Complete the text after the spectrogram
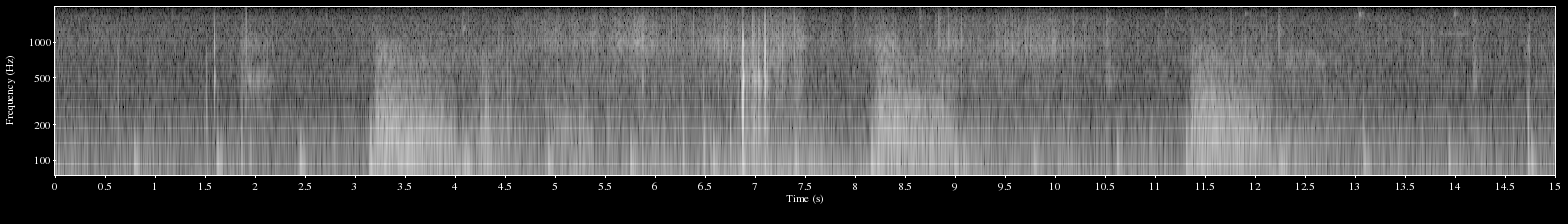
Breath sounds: Inhalation: 3.09-4.04 s, 8.11-9.13 s, 11.27-12.29 s
Exhalation: 4.12-5.51 s

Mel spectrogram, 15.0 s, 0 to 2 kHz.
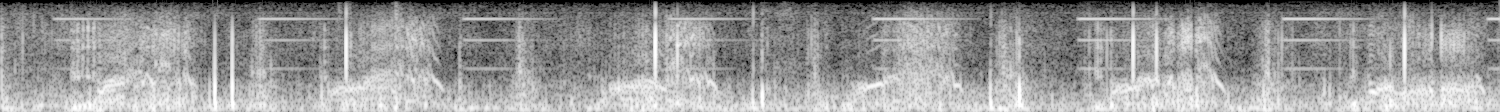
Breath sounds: Inhalation: 0.83-1.92 s, 3.30-4.39 s, 6.04-7.13 s, 8.59-9.69 s, 11.28-12.23 s
Wheeze: 0.83-1.93 s, 3.30-4.40 s, 6.04-7.14 s, 8.59-9.69 s, 11.28-12.28 s, 13.77-14.88 s

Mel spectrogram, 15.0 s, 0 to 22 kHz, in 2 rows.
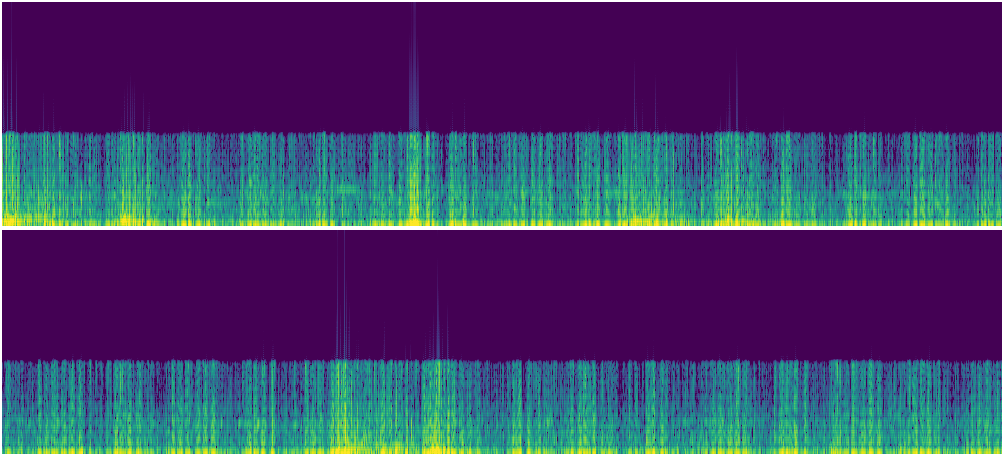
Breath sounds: Inhalation: 0.00-0.52 s, 4.30-5.19 s, 9.88-10.65 s
Exhalation: 0.77-1.29 s, 5.27-5.79 s, 10.66-11.20 s

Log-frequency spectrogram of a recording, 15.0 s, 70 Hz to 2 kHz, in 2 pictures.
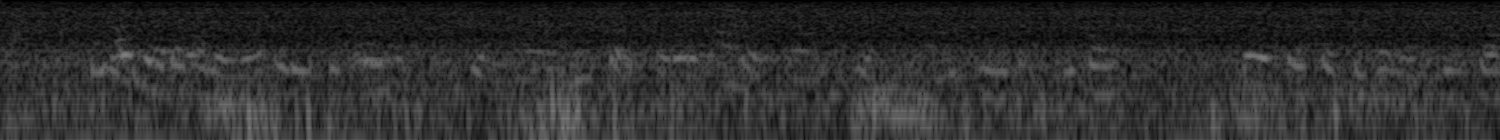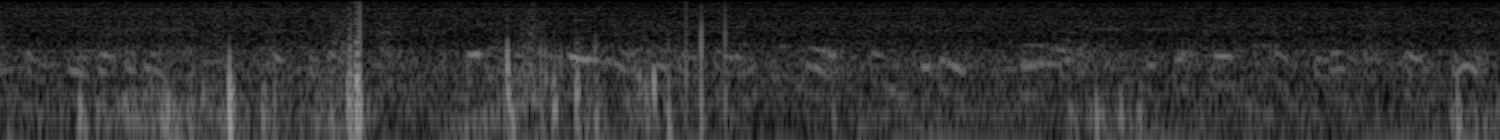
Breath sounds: Inhalation: 0.91-1.63 s, 2.37-3.10 s, 6.02-6.74 s, 7.87-8.68 s, 12.73-13.43 s, 14.72-15.00 s
Exhalation: 8.68-9.40 s

